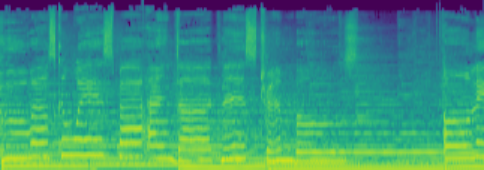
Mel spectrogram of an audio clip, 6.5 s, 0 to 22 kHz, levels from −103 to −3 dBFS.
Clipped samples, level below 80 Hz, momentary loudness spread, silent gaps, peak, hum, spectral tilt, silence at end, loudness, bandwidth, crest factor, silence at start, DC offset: under 0.1%; -24 dBFS; 5 LU; none; 0 dBFS; none; -5.5 dB/octave; 0 s; -15 LUFS; 19 kHz; 14 dB; 0 s; under 0.1%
